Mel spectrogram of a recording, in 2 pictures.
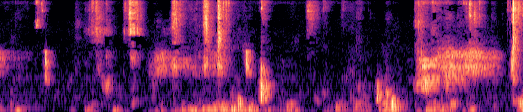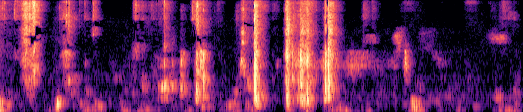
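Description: A metal oxygen-breathing-apparatus canister being handled and pushed into its holder on the rebreather: a string of clicks, knocks and scrapes, loudest as it seats near the end, with two short hisses earlier on. Inserting the canister punctures its seal to start the chemical reaction.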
